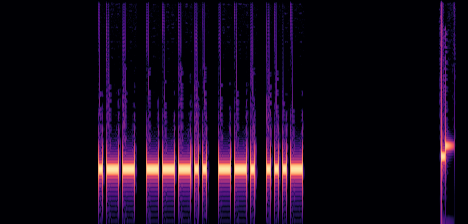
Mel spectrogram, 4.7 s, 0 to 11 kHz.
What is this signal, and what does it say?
Morse code, heard as a keyed tone, about 26 wpm, 700 Hz. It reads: W8GV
